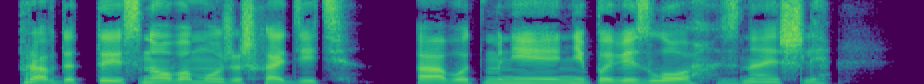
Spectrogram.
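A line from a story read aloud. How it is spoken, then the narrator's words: Sighing sad boy. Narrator (Russian): вздохнул мальчик, и взгляд его сделался еще печальнее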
